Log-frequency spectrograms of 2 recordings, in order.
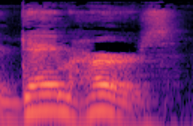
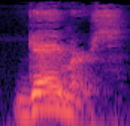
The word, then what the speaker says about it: the*gameHERs: I am so sorry I've been calling it the game hearse for the entire time I've been talking about it and I just realized an hour ago probably that it's actually pronounced gamers it's just spelled game hers so I'm very sorry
